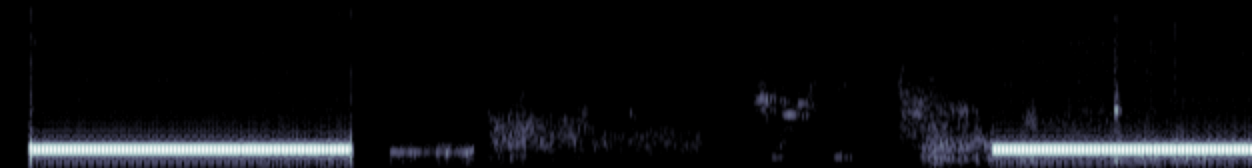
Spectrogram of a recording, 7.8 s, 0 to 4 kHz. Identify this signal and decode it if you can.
Ringback tone (North America), 440 + 480 Hz.
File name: out- - - - - .45297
